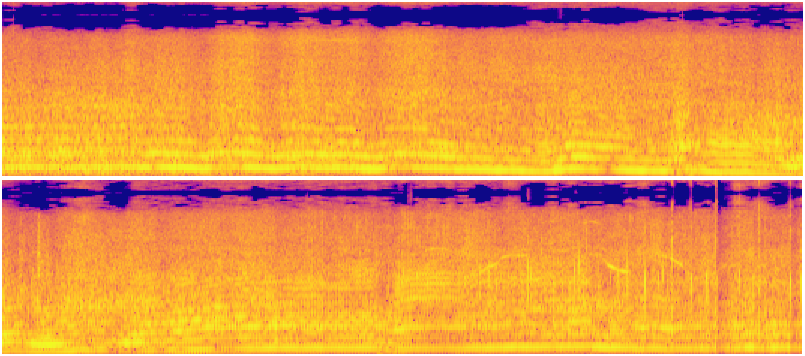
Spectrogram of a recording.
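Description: Rally car engine running at high revs, its pitch dipping and climbing back several times about halfway through as the driver lifts and shifts.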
